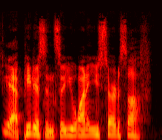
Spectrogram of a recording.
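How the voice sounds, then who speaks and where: A man's voice: a little high, quick pace, fairly bright tone, no room sound, clean studio sound. A man hosting a podcast with casual, joking and teasing banter, steering the discussion.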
